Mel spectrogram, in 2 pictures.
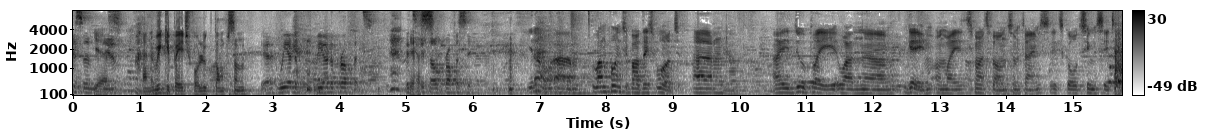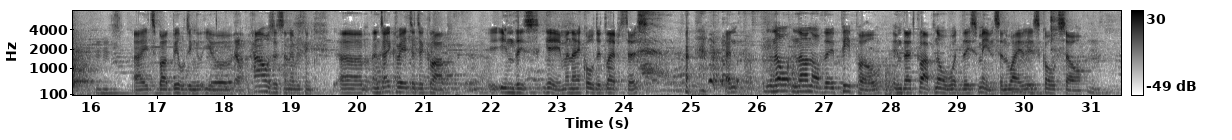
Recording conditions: live audience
